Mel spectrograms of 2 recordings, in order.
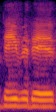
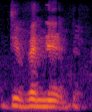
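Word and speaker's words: D'Vinid: Divinid is spelled D apostrophe Vinid. Just so you know, it's not Davidid or something, it's Divinid.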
